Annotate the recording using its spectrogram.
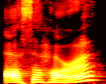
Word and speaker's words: Asahara: Asahara. Mm-hmm. Is that how you pronounce it? Okay, yeah. Great. So Asahara,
